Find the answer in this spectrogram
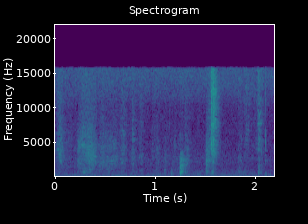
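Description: Very faint paper sounds of a picture-book page being turned: a soft rustle with a couple of small ticks just past the middle, otherwise near silence.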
